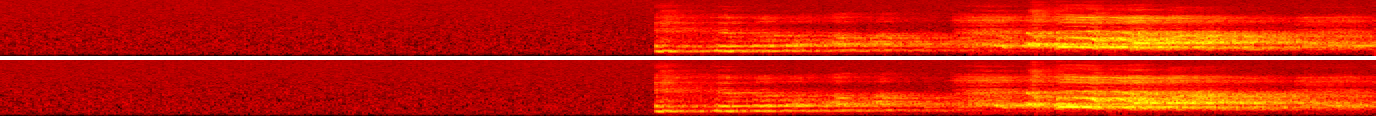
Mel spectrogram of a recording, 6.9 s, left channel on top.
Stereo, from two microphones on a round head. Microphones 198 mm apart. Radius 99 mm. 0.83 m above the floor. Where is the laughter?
20° right (ahead or behind), 2.0 m; by 6.9 s 10° right (ahead or behind), 5 m.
